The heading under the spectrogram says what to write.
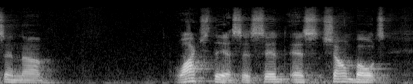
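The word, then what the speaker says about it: Bolz: Sean Bowles, you attempt to say Bolts, but he actually pronounces it Bowles.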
